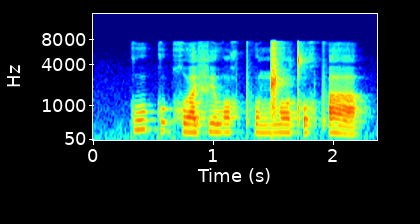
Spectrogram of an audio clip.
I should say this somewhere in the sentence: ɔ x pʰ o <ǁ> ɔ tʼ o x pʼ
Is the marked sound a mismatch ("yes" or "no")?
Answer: yes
